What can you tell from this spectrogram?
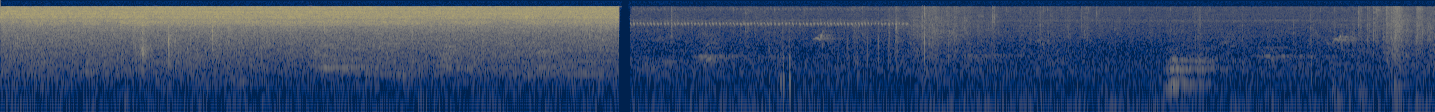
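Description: Quiet outdoor background with a steady high hiss that cuts off abruptly about halfway through. After that the background is fainter, with a thin steady tone for a couple of seconds and a few brief faint chirps.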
